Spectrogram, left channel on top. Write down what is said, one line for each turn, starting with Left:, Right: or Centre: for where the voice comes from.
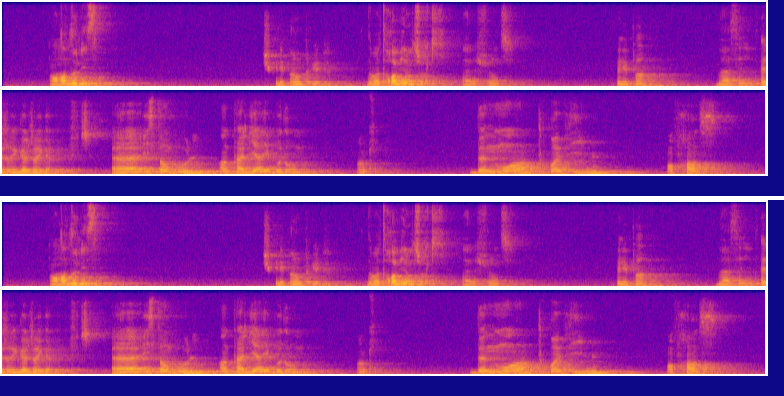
Left: en Indonésie.
Right: Je connais pas non plus. Je
Left: Donne-moi trois villes en Turquie. Allez, je suis gentil.
Right: connais pas.
Left: Ah, ça y est.
Right: Ah, je rigole, je rigole. Euh, Istanbul, Antalya et Bodrum.
Left: Ok.
Right: Donne-moi trois villes en France.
